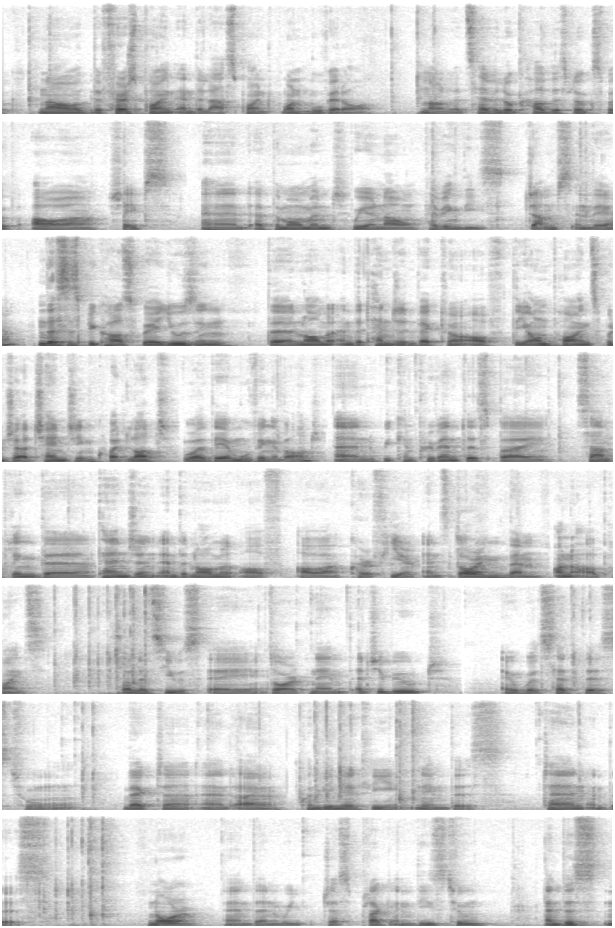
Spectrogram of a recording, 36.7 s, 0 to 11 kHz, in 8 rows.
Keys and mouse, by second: 0.1 space, 3.0 ctrl+x, 4.0-5.1 drag, 5.4 space, 7.6 space, 9.3 click, 15.7 click, 16.2 click, 16.6 click, 17.1 g, 17.5 click, 17.8 click, 18.7 click, 21.4 click, 23.3 shift+a, 24.7 click, 25.1 click, 25.1 shift+d, 25.5-27.2 drag, 27.8 click, 28.9-30.5 drag, 31.4-32.7 drag, 33.6-34.3 drag, 34.8-35.6 drag, 36.1 click.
